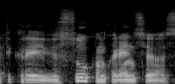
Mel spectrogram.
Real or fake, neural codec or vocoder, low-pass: real; none; 14.4 kHz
